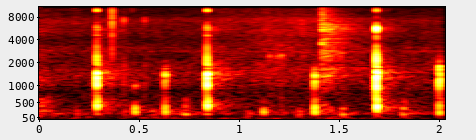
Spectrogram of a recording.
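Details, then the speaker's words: Honda Odyssey fuel pump, off the vehicle, tested by blowing and sucking through its ports: crisp, uneven clicks several times a second as the diaphragm flexes; diaphragm working properly. "You can hear the diaphragm like kind of clicking back and forth. It's actually flexing. So, this one actually is working."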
